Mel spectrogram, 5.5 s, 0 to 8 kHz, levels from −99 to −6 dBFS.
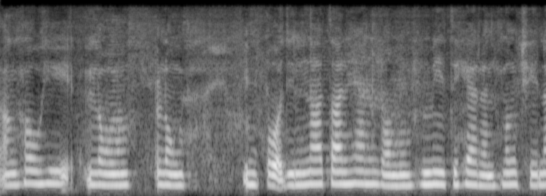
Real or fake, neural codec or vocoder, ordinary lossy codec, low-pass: fake; codec, 16 kHz, 2 kbps, X-Codec, WavLM features, trained on Multilingual LibriSpeech; none; 7.2 kHz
